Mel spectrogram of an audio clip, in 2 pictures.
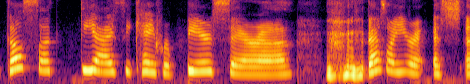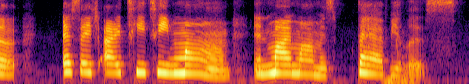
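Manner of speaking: mock taunt, pitched high; imitating combative Anna. Imitating the daughter rumbling with Sarah, high mock taunting. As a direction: hurl a high, playful insult. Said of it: "Anna is always ready to rumble with Sarah".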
